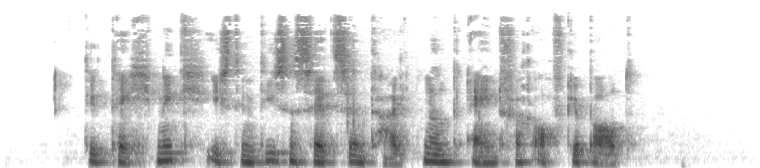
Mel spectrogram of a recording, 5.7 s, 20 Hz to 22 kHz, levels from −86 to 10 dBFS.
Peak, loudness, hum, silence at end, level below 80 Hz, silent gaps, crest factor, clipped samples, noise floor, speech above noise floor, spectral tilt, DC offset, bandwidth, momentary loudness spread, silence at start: -4 dBFS; -22 LUFS; none; 0.95 s; -60 dBFS; none; 20 dB; under 0.1%; -76 dBFS; 54 dB; -4.5 dB/octave; under 0.1%; 16.5 kHz; 9 LU; 0.65 s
